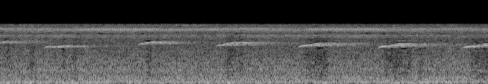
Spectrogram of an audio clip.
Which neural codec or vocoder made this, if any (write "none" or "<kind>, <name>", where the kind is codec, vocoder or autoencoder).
none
